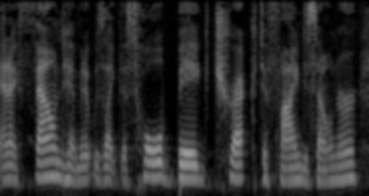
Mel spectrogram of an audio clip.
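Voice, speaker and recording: On a very clean recording with a silent background, a woman with a fairly low pitch talks at a moderate pace with ordinary pitch variation. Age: 20s. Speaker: comedian. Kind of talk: casual chat. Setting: studio. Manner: animated.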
